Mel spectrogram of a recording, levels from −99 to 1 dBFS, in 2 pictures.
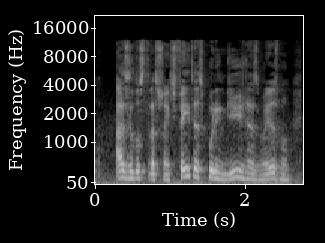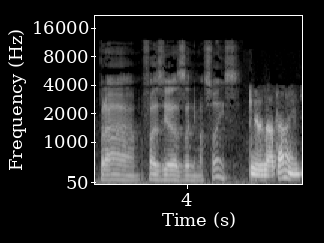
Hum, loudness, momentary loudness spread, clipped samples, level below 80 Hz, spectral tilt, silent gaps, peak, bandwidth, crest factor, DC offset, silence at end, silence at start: none; -28 LUFS; 14 LU; under 0.1%; -56 dBFS; -6 dB/octave; none; -10 dBFS; 12 kHz; 18 dB; under 0.1%; 0 s; 0.3 s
